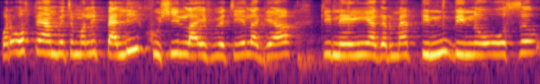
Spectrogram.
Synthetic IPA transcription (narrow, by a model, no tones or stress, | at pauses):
pəɾʊsʈ̪ɛːmʋɪt͡ʃmət̪ləiːpɛːliːkʰʊʃiːlaːɪpʰʋɪt͡ʃeːləɡjaːkɪnəĩːəɡəɾmɛ̃ːt̪ɪnd̪ɪnʊs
